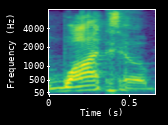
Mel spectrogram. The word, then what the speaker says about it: Wato: No, Wato, bro, Wato. You mispronounced his name. His name is Master Wato.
